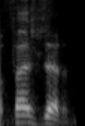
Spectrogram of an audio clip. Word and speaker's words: Fajr: Fahir. – No, Fajr. – Shit. Oh, sorry. – A fajita, girl. We actually pronounce the J.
